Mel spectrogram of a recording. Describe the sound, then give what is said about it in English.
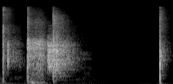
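A quick cluster of three loud, slightly ragged hand claps, then a short silence and one final sharp clap on its own, made to sync recordings. No voices. “3, 2, 1, clap.”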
